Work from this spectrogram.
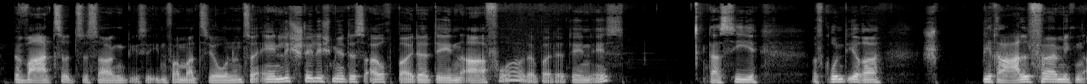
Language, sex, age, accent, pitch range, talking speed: German, male, 50-69, German, 100-130 Hz, 140 wpm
